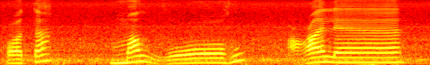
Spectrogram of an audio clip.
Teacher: عین کو حلق کے درمیان والے حصے سے ادا کریں اور لام کو ایک الف کی مقدار میں کھینچ کر پڑھیں کیونکہ لام کے اوپر کھڑی زبر ہے۔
